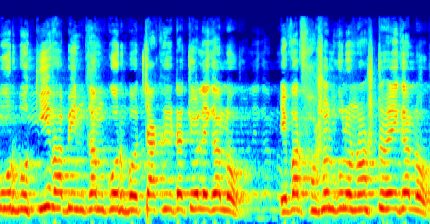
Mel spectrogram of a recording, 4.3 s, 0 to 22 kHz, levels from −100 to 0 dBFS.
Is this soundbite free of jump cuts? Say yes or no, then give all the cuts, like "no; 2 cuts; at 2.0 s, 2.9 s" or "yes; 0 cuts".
yes; 0 cuts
